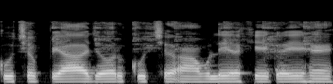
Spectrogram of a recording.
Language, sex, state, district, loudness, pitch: Hindi, male, Jharkhand, Ranchi, -15 LUFS, 130 Hz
